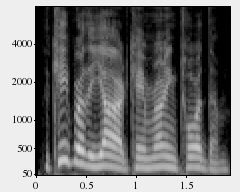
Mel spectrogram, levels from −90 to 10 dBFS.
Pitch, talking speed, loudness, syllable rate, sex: 175 Hz, 275 wpm, -18 LUFS, 6.7 syllables/s, male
